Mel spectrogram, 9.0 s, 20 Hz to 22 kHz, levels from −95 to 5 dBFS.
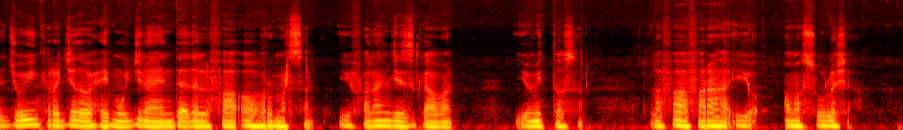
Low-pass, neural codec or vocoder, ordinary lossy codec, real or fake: none; none; none; real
